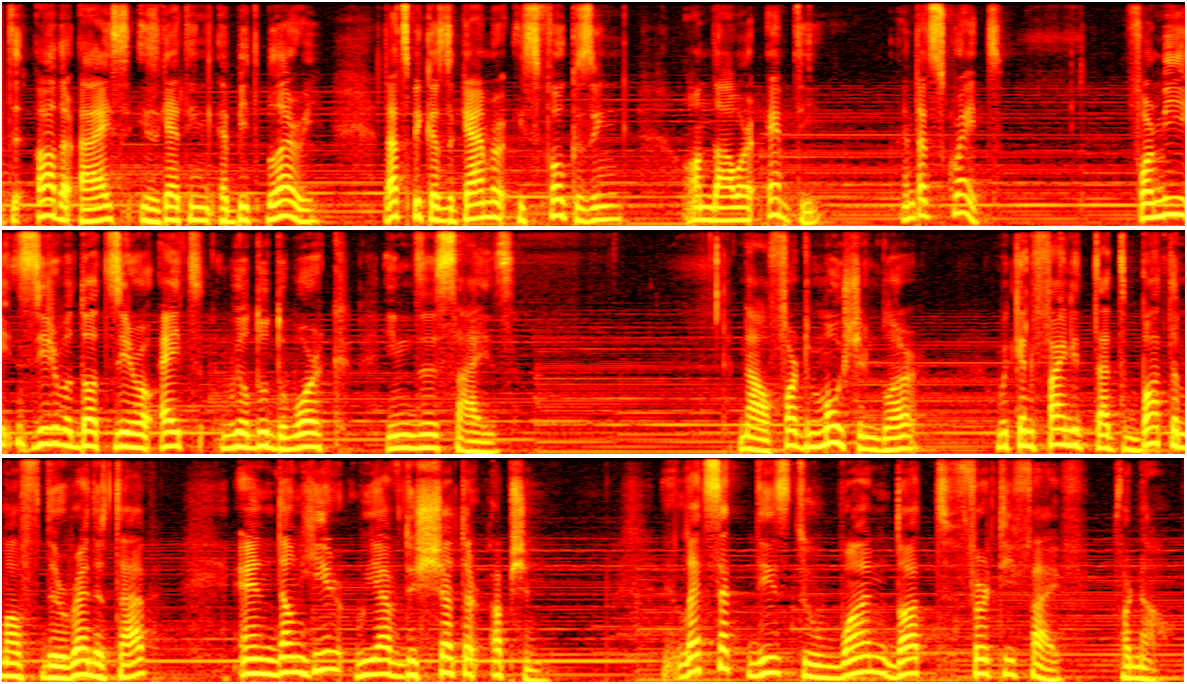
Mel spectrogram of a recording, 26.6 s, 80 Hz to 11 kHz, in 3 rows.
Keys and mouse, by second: 2.9 click, 6.7 click, 6.9 click, 8.0 z, 8.5 middle click, 8.8 drag, 9.1 ctrl+z, 9.5 g, 9.8 shift+z, 10.5 z, 11.8 shift+z, 16.2 shift+z, 16.8 z, 23.2 shift+z.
